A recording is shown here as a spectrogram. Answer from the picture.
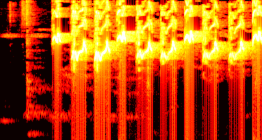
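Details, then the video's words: Energetic cinereous tit song aimed at coaxing quiet tits to sing: quick repeated pairs of sharp, high whistled notes, each dipping slightly, delivered steadily for two seconds. "Gelatik batu gacor untuk merangsang gelatik macet agar rajin bunyi"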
